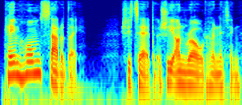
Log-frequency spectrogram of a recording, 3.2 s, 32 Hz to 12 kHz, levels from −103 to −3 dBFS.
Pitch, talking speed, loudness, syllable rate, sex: 105 Hz, 205 wpm, -23 LUFS, 6.3 syllables/s, male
